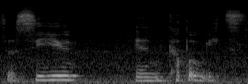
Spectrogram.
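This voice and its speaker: A woman giving a short inspirational church message, gentle and halting, often laughing at herself. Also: mid-range voice, level tone. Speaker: church speaker. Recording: echoey hall with faint room noise.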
